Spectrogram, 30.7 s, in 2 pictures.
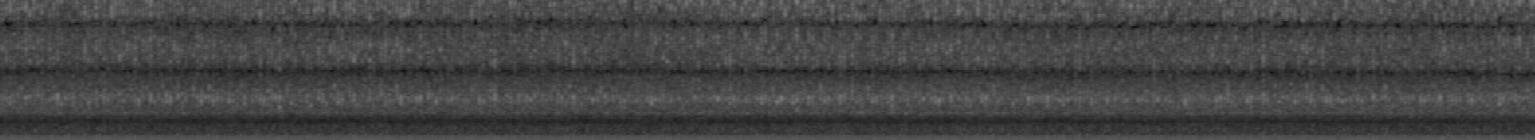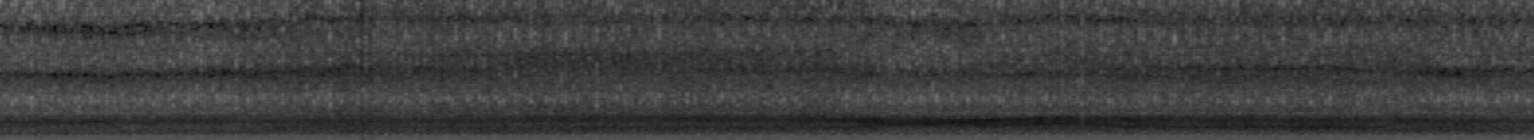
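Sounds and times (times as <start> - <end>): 
1939 Ryan STM-S2 airplane engine idling: 0.0 - 30.6.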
